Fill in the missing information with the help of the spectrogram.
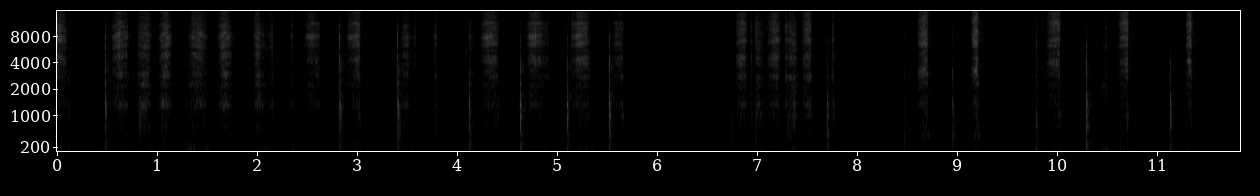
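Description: A blue chalk stick held in the fingertips draws lines across a large, flat, solid black chalkboard. Short, dry, rasping scratches come in quick bursts with a bright, gritty edge and no ring. There is a brief pause near the middle before the strokes resume.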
